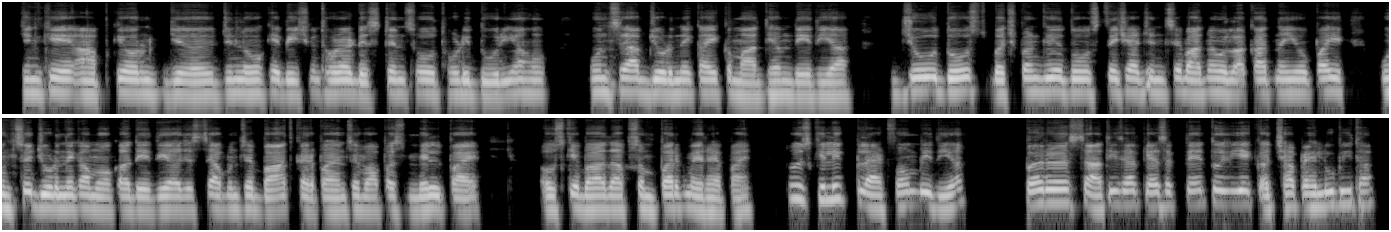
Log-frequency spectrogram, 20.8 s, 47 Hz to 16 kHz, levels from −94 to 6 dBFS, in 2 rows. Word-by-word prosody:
जिनके 145 +1 +2
आपके 130 +2 -1
और 140 -1 +4
उन, 135 -1 -1
ज 130 0 +1
जिन 140 0 0
लोगों 140 0 +2
के 140 0 0
बीच 135 0 -1
में 145 - -7
थोड़ा 135 0 +4
डिस्टेंस 130 +3 -1
हो, 140 -1 +2
थोड़ी 135 0 +1
दूरियाँ 125 +2 -1
हो, 140 0 -3 0.3
उनसे 150 0 0
आप 150 -1 +2
जुड़ने 140 -1 +4
का 140 +2 -2
एक 140 0 -1
माध्यम 125 +2 -1
दे 125 0 +1
दिया। 125 0 -1 0.4
जो 155 +4 +3
दोस्त 150 +1 +3
बचपन 150 +3 0
के 155 0 +4
दोस्त 145 -2 0
थे, 150 - +3
शायद 145 -1 +1
जिनसे 140 +2 -1
बाद 135 -1 +1
में 150 - 0
मुलाकात 140 0 0
नहीं 145 0 +1
हो 140 - +2
पाई, 150 0 +2 0.3
उनसे 150 +3 0
जुड़ने 145 -1 +4
का 150 +1 0
मौका 135 -1 -1
दे 130 0 +1
दिया, 135 +1 +1
जिससे 135 +3 -3
आप 140 -1 -1
उनसे 140 +1 -1
बात 130 +2 0
कर 135 -3 0
पाएँ, 125 -1 0 0.2
वापस 130 -1 -3
मिल 135 +2 +3
पाएँ 125 -2 +1 0.5
और 135 - +1
उसके 140 +3 0
बाद 140 0 +2
आप 135 -1 0
संपर्क 145 +1 +1
में 145 -3 +2
रह 130 -1 0
पाएँ। 125 +2 -4 0.3
तो 245 0 0
इसके 225 0 -2
लिए 230 +1 +2
एक 230 - -12
प्लेटफॉर्म 165 +1 0
भी 170 -1 +3
दिया, 145 +5 -1 0.5
पर 195 +2 +4
साथ 140 -5 0
ही 180 - +1
साथ 180 0 0
कह 165 - +1
सकते 170 +2 -5
हैं, 180 - -4
तो 380 - +1
ये 365 0 +1
एक 360 - -5
अच्छा 160 +3 0
पहलू 155 +2 +2
भी 180 +1 -1
था। 175 -1 -5
140 Hz, 235 wpm, -22 LUFS, 135-150 Hz, 0.5 s, और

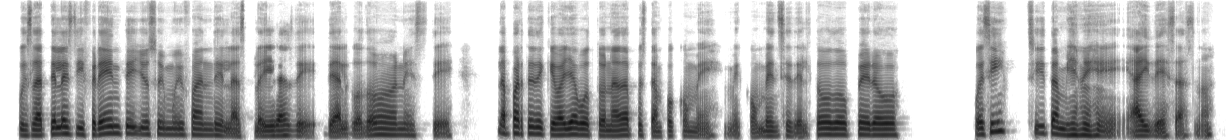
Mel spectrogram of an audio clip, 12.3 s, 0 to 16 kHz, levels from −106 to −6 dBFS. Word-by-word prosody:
pues, 140 -1 -4
la 140 -1 +5
tela 165 +5 +3
es 175 - -1
diferente. 175 +3 +2
Yo 165 -1 -1
soy 165 0 -2
muy 155 0 -1
fan 150 -1 0
de 140 -2 +1
las - - -3
playeras 130 +1 +1
de - - -4
de - - -2
algodón, 150 - 0
este, 145 0 -7 0.4
la - - 0
parte 180 -1 +3
de 170 -2 +2
que 150 - +2
vaya 145 +2 +6
abotonada, 140 -2 +2
pues, 140 - -8
tampoco 115 +2 -4
me 120 +3 -7
me - - -11
convence 125 +1 -4
del 100 0 -5
todo, 155 0 +3
pero, 150 -1 +2 0.7
pues, 160 - +1
sí, 240 +2 0 0.2
sí 190 - -4
también, 150 -5 +2
eh, 140 -2 0
hay 130 +1 +3
de - - -1
esas, - - -6
¿no? - - -9
150 Hz, 190 wpm, -23 LUFS, 135-160 Hz, 0.7 s, vaya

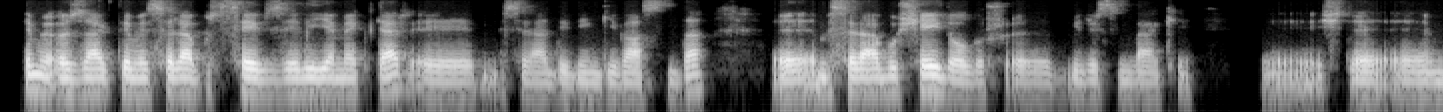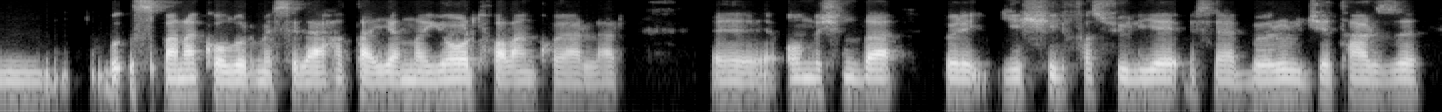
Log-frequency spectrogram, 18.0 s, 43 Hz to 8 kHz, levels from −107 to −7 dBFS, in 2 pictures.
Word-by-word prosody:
Değil 125 - +5
mi? - - +3
Özellikle 110 +1 +4
mesela 105 +1 +4
bu - - -15
sebzeli 105 0 +2
yemekler, 105 -1 +2
eee, 95 -1 -3
mesela 90 -2 -7
dediğin 90 -1 -6
gibi 90 +1 -3
aslında, 95 +7 -1 0.5
eee, 100 - +4
mesela 110 0 +4
bu 110 - 0
şey 120 0 +5
de - - +1
olur, 95 -1 -1
eee, - - -3
bilirsin 95 +1 -10
belki. 90 -1 -7 0.5
Eee, - - -12 0.3
işte, - - -5
emm, 90 -1 -2 0.3
bu - - -1
ıspanak 105 0 +2
olur 95 0 +5
mesela. 90 0 0
Hatta 105 -2 +2
yanına 95 +1 +1
yoğurt 100 +2 +3
falan 95 0 +2
koyarlar. 90 0 -5 0.6
Eee, 95 -1 -3
onun 105 0 -2
dışında, 105 0 +1 0.3
böyle 105 -1 0
yeşil 105 +2 -4
fasulye, 105 -1 -2
mesela, 95 -3 -7
börülce 95 -1 -2
tarzı 100 0 -2
95 Hz, 140 wpm, -23 LUFS, 95-105 Hz, 0.6 s, Değil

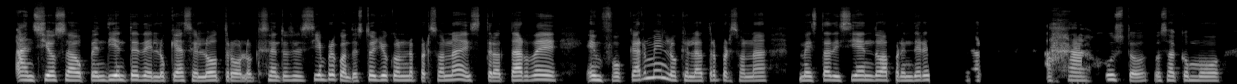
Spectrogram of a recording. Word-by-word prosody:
ansiosa 200 0 +4
o 185 0 -5
pendiente 205 +2 +4
de 195 -2 +1
lo 180 +1 -2
que 185 - +1
hace 185 -1 -1
el 175 - +2
otro 185 -2 +2
o - - +1
lo 165 -1 -4
que - - -14
sea. 200 - -2
Entonces, 195 0 -3
siempre 220 +2 +1
cuando 185 -5 0
estoy 185 +5 +1
yo 210 0 +3
con 200 -2 +1
una 195 0 -1
persona, 200 +4 -1
es 190 -1 -5
tratar 195 +2 +2
de 215 -1 +3 0.3
enfocarme 205 - 0
en 305 - 0
lo 200 -2 0
que 195 - -4
la 180 0 +1
otra 210 +3 -5
persona 185 -1 -4 0.3
me 190 - 0
está 185 +2 -1
diciendo, 200 +1 0
aprender 195 0 -1
a - - +3 1.2
ajá, 185 -2 -1
justo. 195 -6 -1
O 185 - -6
sea, 190 0 -2
como 185 -2 -3
195 Hz, 200 wpm, -23 LUFS, 185-205 Hz, 1.2 s, ansiosa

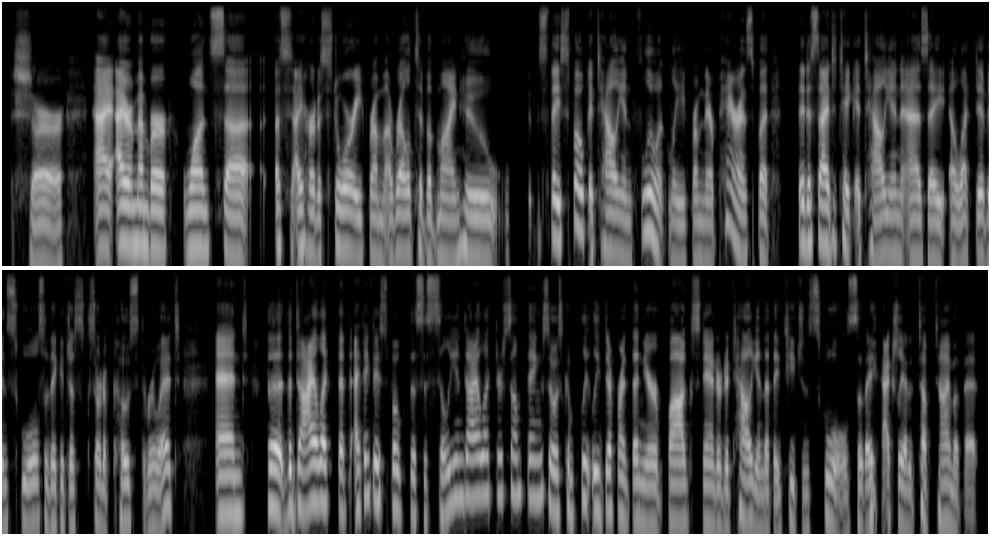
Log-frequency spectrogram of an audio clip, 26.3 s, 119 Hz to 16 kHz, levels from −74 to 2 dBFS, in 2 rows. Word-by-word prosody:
Sure. 130 -1 0 0.4
I 175 -1 +9
I 190 - +11
remember 180 -3 +5 0.2
once, 175 +2 +1
uh, 150 -2 +4 0.4
us 175 0 -2
I 165 0 +2
heard 165 -3 -1
a - - -1
story 165 0 0
from 145 -2 -3
a 145 - -2
relative 160 -1 -1
of 145 - -2
mine 145 0 -1
who 150 -4 -2 0.5
s - - -9
they 200 -2 +4
spoke 235 +3 -1
Italian 160 -5 -1
fluently 170 - -3
from 140 +1 -7
their 135 -1 -1
parents, 175 - 0
but 150 -4 -2 0.4
they 190 - +2
decided 185 -1 +4
to 190 - -9
take 170 -6 -3
Italian 150 +2 -2
as 145 -1 +1
a 140 -1 -1
elective, 145 +3 -3
in 145 - -4
school, 155 +1 -5
so 160 0 -8
they 145 0 -3
could 150 0 -9
just 140 0 -8
sort 150 - -4
of 135 - -5
coast 155 -2 -4
through 135 +3 -6
it. 205 0 -1 0.5
And 180 0 +5 0.3
the 205 -1 +5
the 200 - +1
dialect 215 +2 +5
that 185 -1 -1
I - - +4
think 245 +4 -4
they 225 -2 +1
spoke 195 -5 -6
the 170 - -4
Sicilian 185 +9 -5
dialect 250 +1 -1
or 250 - -4
something, 250 -2 -6
so 225 -7 -2
it's 185 -1 -4
completely 190 +2 -4
different 180 -3 -2
than 160 -1 -1
your 145 -1 -1
bog-standard 150 -2 +1
Italian 155 -2 -2
that 130 - -4
they - - -4
teach 140 +1 -10
in 125 - -12
school. 155 +3 -6
So 125 +5 -4
they 145 - -2
actually 160 - 0
had 140 - -2
a - - -12
tough - - -4
time 155 -1 -2
of - - -6
it. 315 0 -6
160 Hz, 185 wpm, -23 LUFS, 145-190 Hz, 0.5 s, I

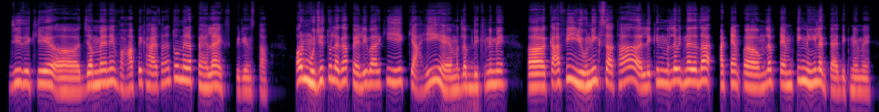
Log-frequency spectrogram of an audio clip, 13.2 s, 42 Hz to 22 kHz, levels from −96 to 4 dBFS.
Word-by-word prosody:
जी, 220 +4 -3
देखिए 210 0 0
अ, 140 -4 +1
जब 185 +7 0
मैंने 220 +4 +1
वहाँ 175 -5 -4
पे 220 - +1
खाया 185 -4 -3
था 210 - -10
ना 235 - -4
तो 280 +3 -2
मेरा 255 -2 +3
पहला 185 0 +1
एक्सपीरियंस 145 -5 -7
था 130 -1 -9 0.4
और 260 - +7
मुझे 235 -1 +5
तो 275 +3 -4
लगा 240 -2 +2
पहली 190 0 -1
बार 210 0 0
कि 240 +4 -10
ये 230 +1 -2
क्या 225 0 -4
ही 190 - -3
है? 145 -6 +1
मतलब 160 +4 -3
दिखने 175 +4 -4
में 210 0 0 0.4
अ, 180 +1 +6
काफ़ी 215 +6 +1
युनीक 205 +5 +2
सा 230 -4 +1
था, 245 +2 +1
लेकिन 185 +6 -3
मतलब 225 +3 +2
इतना 235 0 0
ज़्यादा 235 +2 +4 0.2
अटेम्प 195 +1 -1
अ, 175 -2 +3
मतलब 220 +6 -2
टेम्प्टिंग 200 +5 0
नहीं 220 -1 +2
लगता 215 -9 0
है 140 - -1
दिखने 145 +1 -8
में, 140 -1 -6
205 Hz, 215 wpm, -21 LUFS, 175-225 Hz, 0.4 s, और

